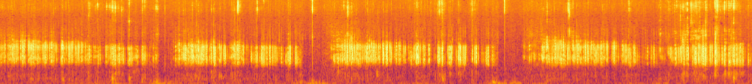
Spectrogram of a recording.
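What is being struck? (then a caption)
Silicone bristle scrubber pad. Long nails scratch and squeeze the bristles of a round, flat, solid blue silicone bristle scrubber resting on black fur. A quiet, steady rasping hiss sits mostly in the midrange, coming in long stretches broken by brief pauses.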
